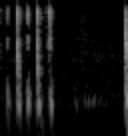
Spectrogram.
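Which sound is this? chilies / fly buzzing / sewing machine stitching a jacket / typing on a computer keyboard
typing on a computer keyboard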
